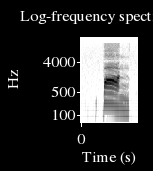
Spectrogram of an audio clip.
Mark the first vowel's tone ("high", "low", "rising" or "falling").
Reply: falling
